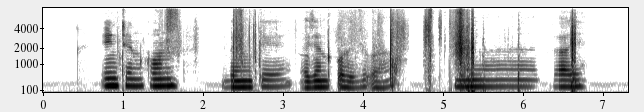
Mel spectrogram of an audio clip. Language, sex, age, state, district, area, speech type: Santali, female, 18-30, West Bengal, Purulia, rural, spontaneous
